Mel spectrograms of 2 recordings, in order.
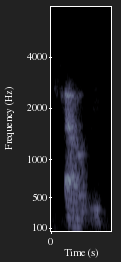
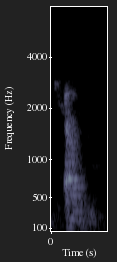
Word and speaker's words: Chaldee: It's not Chaldee, it's actually Chaldee. The CH is like character. It's pronounced Chaldee. Chaldee.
